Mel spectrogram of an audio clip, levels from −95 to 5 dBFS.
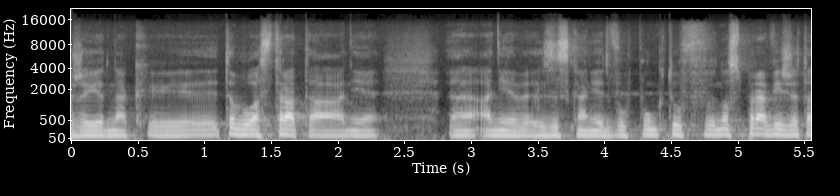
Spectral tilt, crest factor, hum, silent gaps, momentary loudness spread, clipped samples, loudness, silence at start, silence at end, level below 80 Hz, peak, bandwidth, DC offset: -5 dB/octave; 16 dB; none; none; 7 LU; under 0.1%; -17 LUFS; 0 s; 0 s; -44 dBFS; 0 dBFS; 16.5 kHz; under 0.1%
